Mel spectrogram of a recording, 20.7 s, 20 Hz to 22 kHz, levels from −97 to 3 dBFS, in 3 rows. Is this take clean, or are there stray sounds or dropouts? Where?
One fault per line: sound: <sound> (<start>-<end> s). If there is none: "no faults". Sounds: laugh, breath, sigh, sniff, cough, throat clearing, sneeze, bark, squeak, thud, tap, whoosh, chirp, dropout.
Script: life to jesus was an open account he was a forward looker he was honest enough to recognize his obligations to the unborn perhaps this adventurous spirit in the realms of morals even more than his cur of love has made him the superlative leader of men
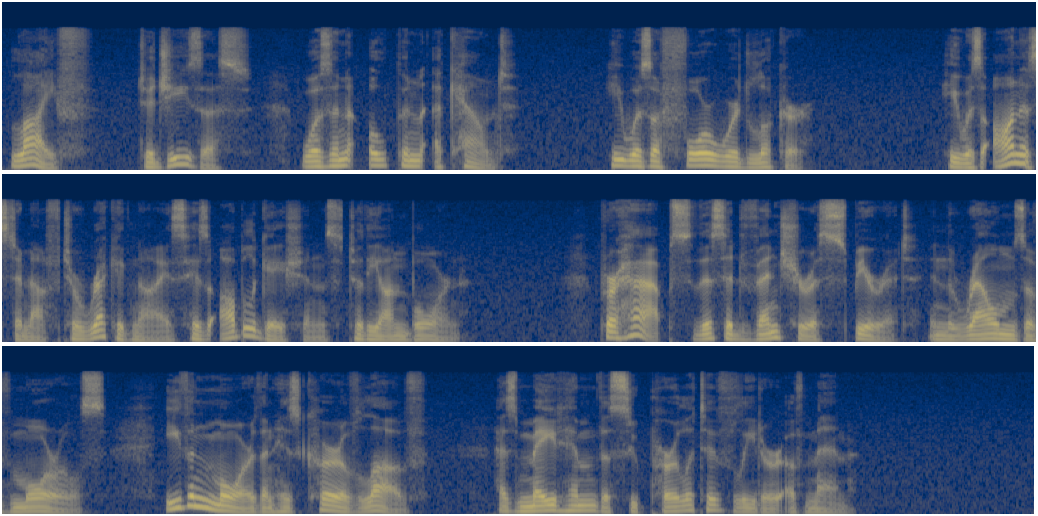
no faults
